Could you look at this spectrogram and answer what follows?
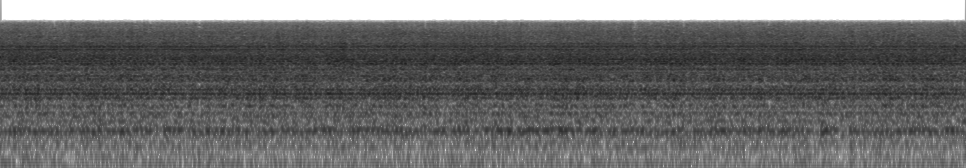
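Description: A wood lathe spins steadily while an Australian banksia seed pod is turned and polished toward a mirror finish, giving a continuous, loud, even whirring hum with no pauses and no talk.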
